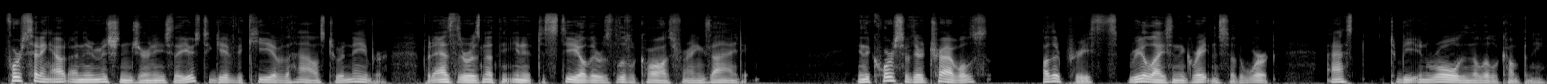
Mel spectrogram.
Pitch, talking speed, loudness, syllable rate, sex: 100 Hz, 215 wpm, -19 LUFS, 6.5 syllables/s, male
